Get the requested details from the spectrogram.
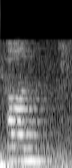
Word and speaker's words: Peicon: Pecan. – What is it? – Pecan, only it's got spelled like pecan. – Okay. No, P-E-I-C-O-N. – K-O-N. K-O-N, yeah.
